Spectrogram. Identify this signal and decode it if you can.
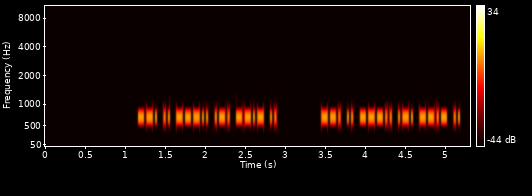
Morse code, heard as a keyed tone, about 46 wpm, 700 Hz. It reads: GI8RQI GI8RQI
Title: DXCC-100 Call Signs - 6 Characters - Repeated 2x - 45wpm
